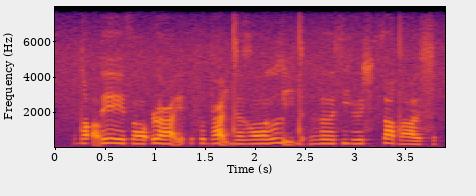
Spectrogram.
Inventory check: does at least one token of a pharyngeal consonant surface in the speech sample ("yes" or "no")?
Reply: yes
